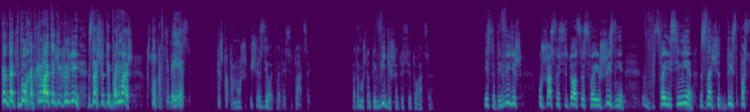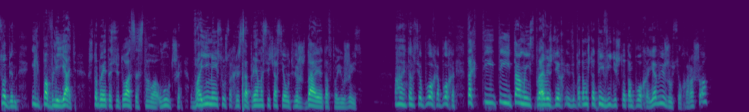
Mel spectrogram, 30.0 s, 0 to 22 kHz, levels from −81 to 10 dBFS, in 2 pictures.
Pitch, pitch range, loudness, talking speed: 180 Hz, 155-210 Hz, -26 LUFS, 165 wpm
